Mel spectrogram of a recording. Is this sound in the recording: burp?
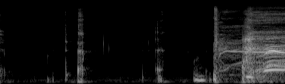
yes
